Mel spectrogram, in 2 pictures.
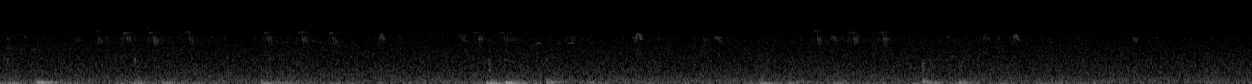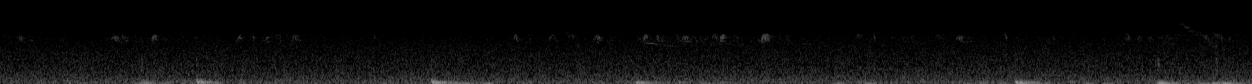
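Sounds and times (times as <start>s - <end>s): thuds on the microphone: 0.0s - 3.1s, 4.8s - 6.0s, 9.1s - 9.9s, 13.9s - 14.8s, 16.8s - 17.4s, 18.8s - 19.5s, 22.5s - 23.1s, 24.0s - 25.0s
outdoor background noise: 0.0s - 25.0s
faint bird chirps: 17.5s - 25.0s.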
